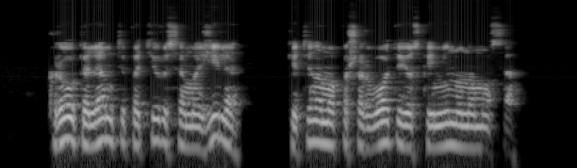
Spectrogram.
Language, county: Lithuanian, Šiauliai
